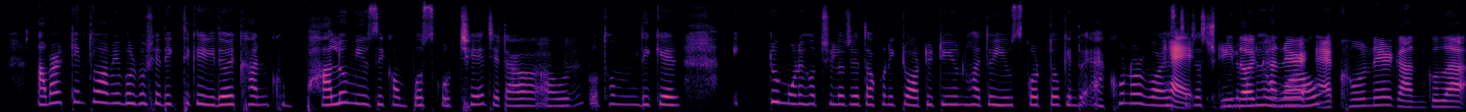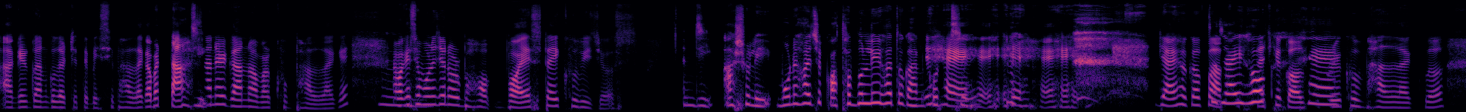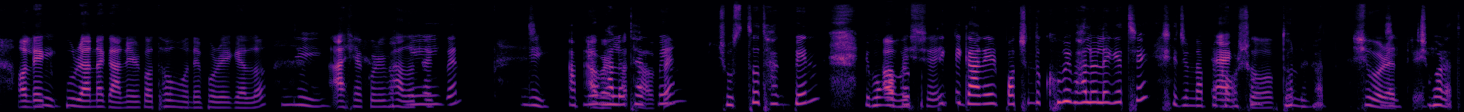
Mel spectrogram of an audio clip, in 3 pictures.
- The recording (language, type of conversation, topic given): Bengali, unstructured, সঙ্গীত আপনার মেজাজ কীভাবে পরিবর্তন করে?
- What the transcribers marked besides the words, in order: in English: "মিউজি কম্পোজ"; "মিউজিক" said as "মিউজি"; in English: "অটো টিউন"; laughing while speaking: "হ্যাঁ, হ্যাঁ, হ্যাঁ, হ্যাঁ, হ্যাঁ"; chuckle; "অনেক" said as "অলেক"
